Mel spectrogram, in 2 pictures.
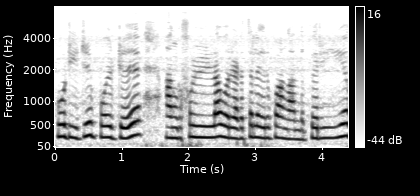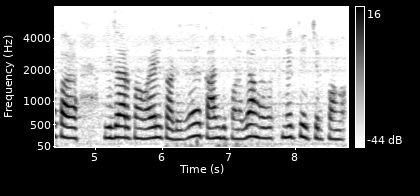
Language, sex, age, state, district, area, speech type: Tamil, female, 60+, Tamil Nadu, Mayiladuthurai, rural, spontaneous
